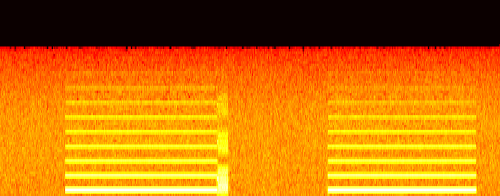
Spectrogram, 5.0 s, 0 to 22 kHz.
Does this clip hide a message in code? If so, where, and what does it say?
Yes: ZX Spectrum tape loading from 0.7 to 4.8 s, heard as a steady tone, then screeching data.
